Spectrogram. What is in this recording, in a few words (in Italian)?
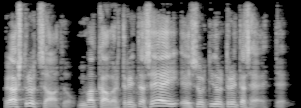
"strozza", vocabolario dialettale crespinese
